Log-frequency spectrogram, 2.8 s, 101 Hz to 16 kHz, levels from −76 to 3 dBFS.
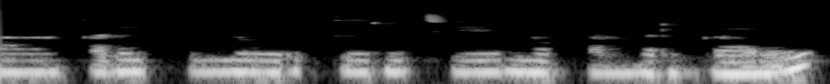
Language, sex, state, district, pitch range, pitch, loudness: Tamil, female, Tamil Nadu, Kanyakumari, 205-215 Hz, 210 Hz, -17 LUFS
